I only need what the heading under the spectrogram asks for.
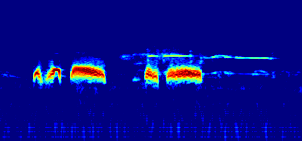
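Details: Thổ-voiced spotted dove cooing to get decoy doves to answer. Two low phrases, each a quick wavering note and then a long burry coo, about a second and a half apart. A faint thin whistle sounds in the background.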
